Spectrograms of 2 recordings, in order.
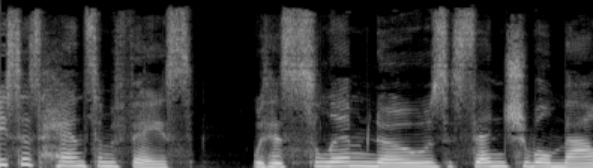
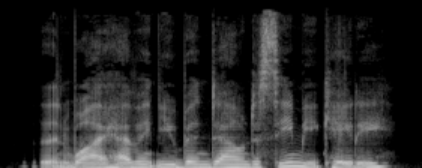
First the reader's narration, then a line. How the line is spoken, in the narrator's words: He lowered his voice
